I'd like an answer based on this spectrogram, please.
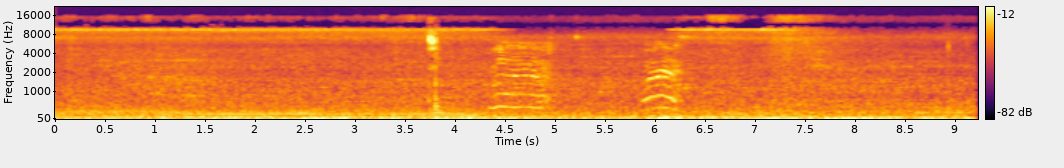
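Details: Mocha, a domestic cat that gets into fighting mode on seeing other cats, lets out two short arched meows near the middle of a quiet stretch with broad background hiss and a single sharp click.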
